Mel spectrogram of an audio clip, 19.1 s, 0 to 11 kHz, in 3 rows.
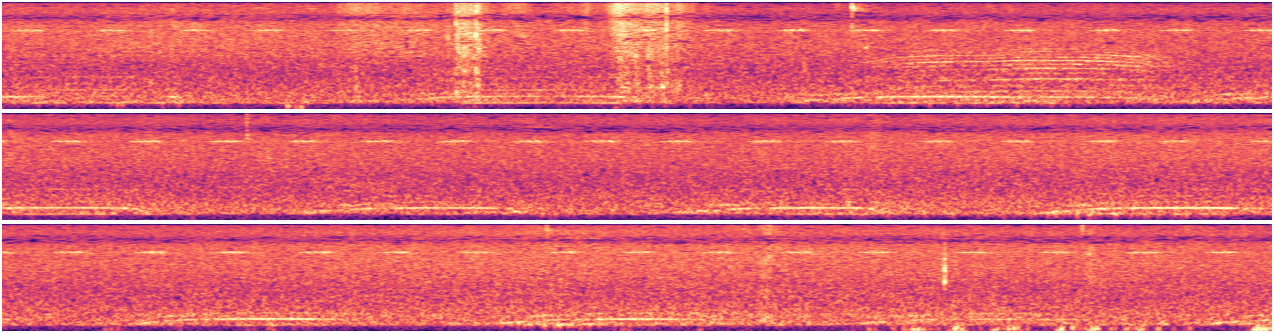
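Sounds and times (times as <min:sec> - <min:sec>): cricket chirping: 0:00.0 - 0:19.0.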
